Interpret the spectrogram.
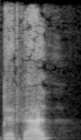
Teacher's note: It's almost got a silent D on the end.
